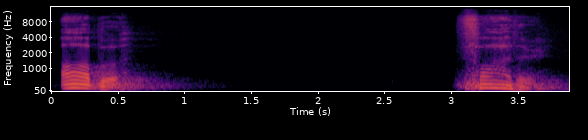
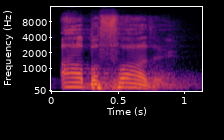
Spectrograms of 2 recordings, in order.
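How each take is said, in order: First: A clear pause separates the two words. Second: The two words run together without a pause.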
